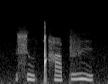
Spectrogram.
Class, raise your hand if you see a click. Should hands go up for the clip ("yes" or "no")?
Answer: yes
